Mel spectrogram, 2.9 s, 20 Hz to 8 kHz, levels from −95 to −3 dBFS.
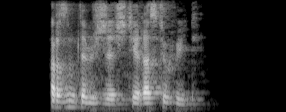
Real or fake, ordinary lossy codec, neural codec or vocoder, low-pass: real; Opus, 24 kbps; none; 7.2 kHz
